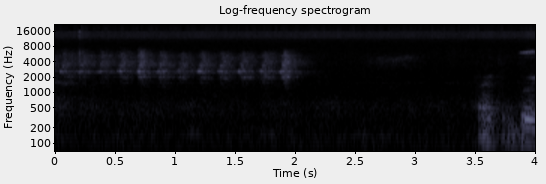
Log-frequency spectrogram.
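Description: A Blue Jay gives a rapid run of about ten harsh, raspy notes over two seconds, followed by a person starting to speak.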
